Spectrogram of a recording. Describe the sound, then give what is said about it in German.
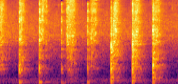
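Onions and smoked bacon sizzle as they melt and fry in a pan, with a steady, rhythmic series of bright scraping stirring strokes over a soft frying hiss. “Jetzt reinschmelzen lassen. Und auch die Zwiebeln dabei.”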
